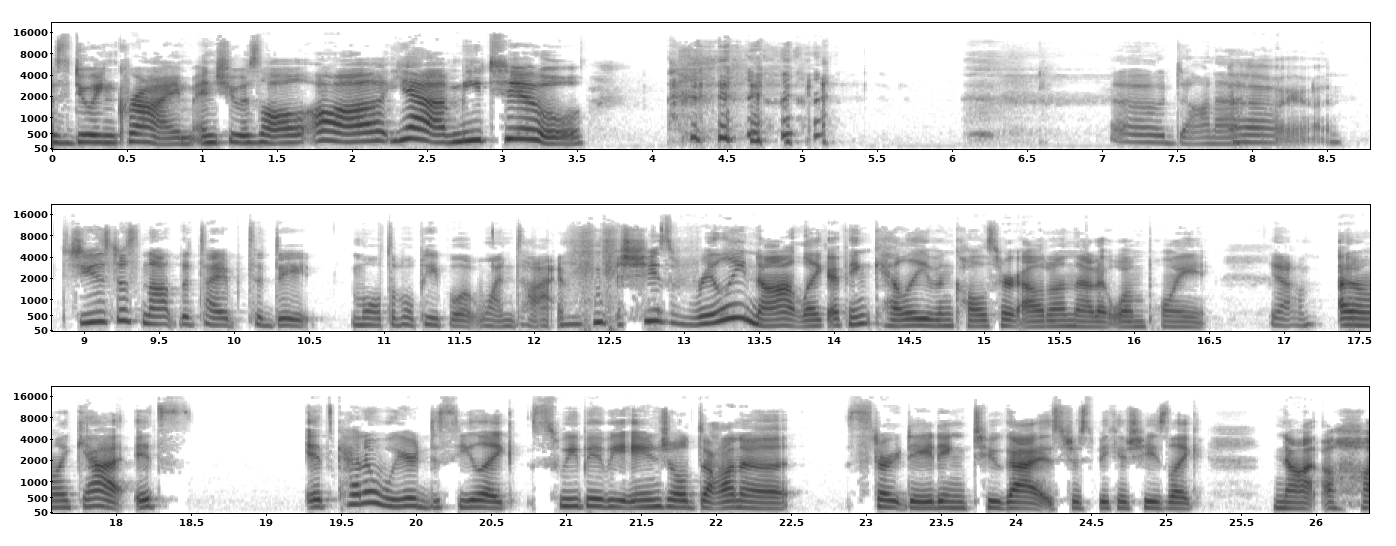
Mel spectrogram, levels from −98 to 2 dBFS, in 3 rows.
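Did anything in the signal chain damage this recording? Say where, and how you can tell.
No, nothing in the chain did.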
